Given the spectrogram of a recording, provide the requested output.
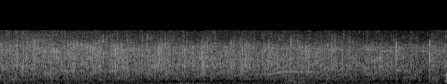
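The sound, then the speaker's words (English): An audience claps their hands for Jesus, a dense, steady wash of applause from many people that holds at an even loudness throughout. “Clap your hands for Jesus, someone.”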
